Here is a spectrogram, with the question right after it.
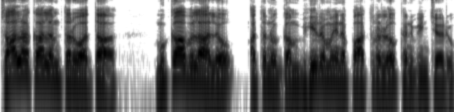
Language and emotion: Telugu, neutral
